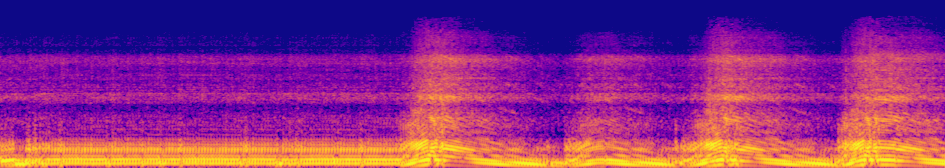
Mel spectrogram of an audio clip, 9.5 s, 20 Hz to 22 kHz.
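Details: Suzuki TL1000R V-twin idling then revved several times, sharp ticking clatter over the engine note; owner suspects bad exhaust leak, not confirmed.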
